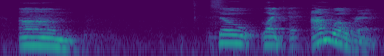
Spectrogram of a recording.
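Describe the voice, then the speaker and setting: A somewhat breathy man's voice with an American accent and ordinary pitch variation, in audible room echo. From Texas. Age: 30s. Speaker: political commentator and livestreamer. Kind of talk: casual livestream monologue. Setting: live stream broadcast. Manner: conversational, with many fillers.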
